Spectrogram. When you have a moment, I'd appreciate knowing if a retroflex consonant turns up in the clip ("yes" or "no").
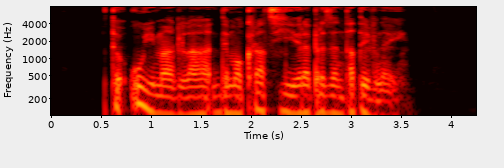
no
